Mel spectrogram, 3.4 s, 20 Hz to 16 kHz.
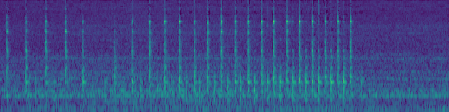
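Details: GM 1.4 engine with strange noise from the bottom end: sharp metallic knocks about three a second over the idle, then fading; worn connecting rod bearing found worn against the crankshaft on teardown.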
